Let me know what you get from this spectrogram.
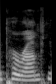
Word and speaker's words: Pahrump: So in 2005, she moved to Pahrump, Nevada, to open a much publicized, quote-unquote, stud farm for women willing to pay for sex.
